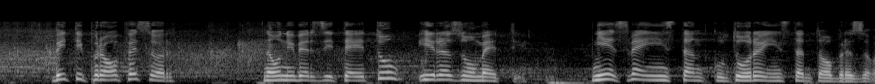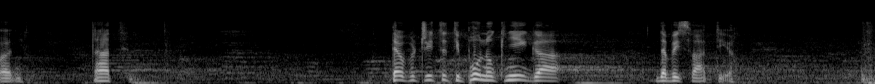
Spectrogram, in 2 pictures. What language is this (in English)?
Serbian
